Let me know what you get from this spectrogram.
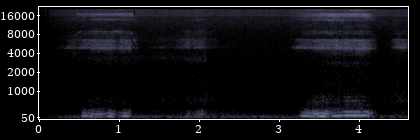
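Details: Sleeping dog snoring, two low, rough, rattling snores about three seconds apart, each around half a second long, against a quiet background with a faint high hiss.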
